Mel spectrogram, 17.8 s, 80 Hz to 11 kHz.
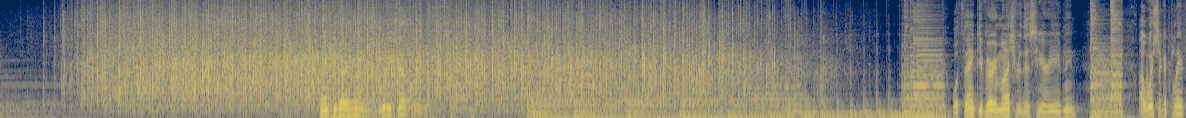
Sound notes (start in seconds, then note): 1.1 audience applauds; 7.8 guitar tuning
